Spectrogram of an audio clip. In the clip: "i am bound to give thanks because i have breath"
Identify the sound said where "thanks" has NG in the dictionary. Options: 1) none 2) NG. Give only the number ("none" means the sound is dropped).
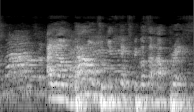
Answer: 1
